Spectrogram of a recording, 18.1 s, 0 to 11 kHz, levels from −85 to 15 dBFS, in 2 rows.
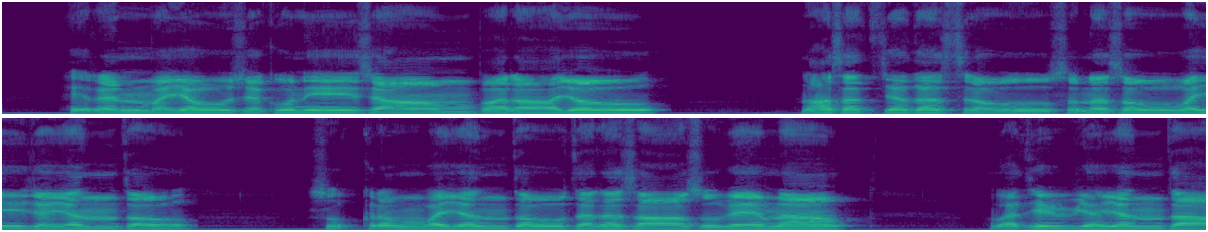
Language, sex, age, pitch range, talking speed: Telugu, male, 50-69, 120-145 Hz, 35 wpm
